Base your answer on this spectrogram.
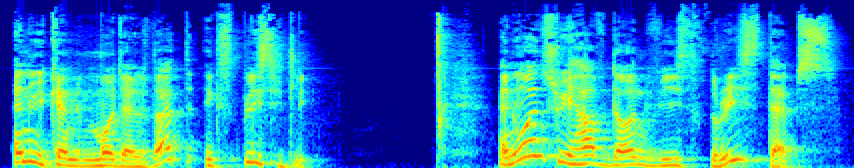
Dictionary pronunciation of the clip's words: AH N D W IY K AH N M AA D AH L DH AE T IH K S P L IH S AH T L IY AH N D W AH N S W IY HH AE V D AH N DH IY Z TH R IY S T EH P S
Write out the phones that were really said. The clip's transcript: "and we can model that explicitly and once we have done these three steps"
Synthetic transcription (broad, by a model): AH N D W IY K AH N M AA D AH L DH AE T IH K S P L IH S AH T L IY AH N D W AH N S W IY HH AE V D AH N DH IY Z TH R IY S T EH P S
